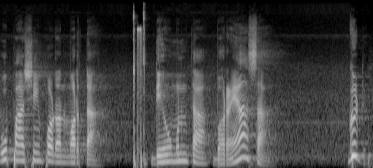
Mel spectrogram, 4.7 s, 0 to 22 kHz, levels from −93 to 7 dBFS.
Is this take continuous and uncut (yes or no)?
no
